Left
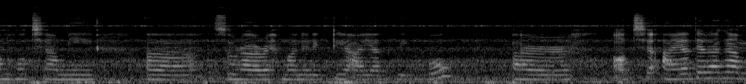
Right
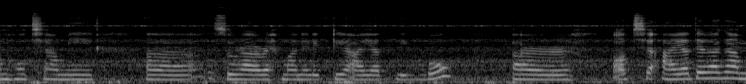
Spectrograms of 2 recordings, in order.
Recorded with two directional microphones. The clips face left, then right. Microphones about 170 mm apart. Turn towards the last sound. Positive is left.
turn(degrees=-45)  # may be behind; listen again after turning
